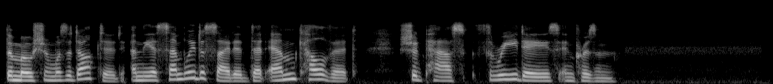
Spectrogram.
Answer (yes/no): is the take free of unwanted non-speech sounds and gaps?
yes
